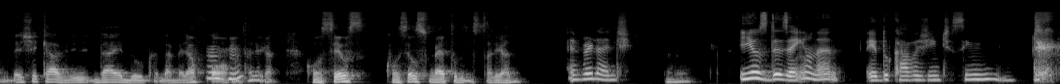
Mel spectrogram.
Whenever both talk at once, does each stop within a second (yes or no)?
yes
